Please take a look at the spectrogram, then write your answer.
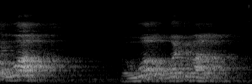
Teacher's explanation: व ये व वर्ण है, इसका उच्चारण स्थान दंत और ओष्ठ है।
